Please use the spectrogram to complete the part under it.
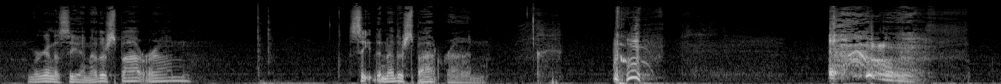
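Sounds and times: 
speech: 0.3s - 2.0s, 3.5s - 5.6s, 6.2s - 6.5s
person with a cold coughing: 6.1s - 6.7s, 8.3s - 9.4s
person with a cold clearing throat: 6.2s - 6.7s, 8.3s - 9.4s.

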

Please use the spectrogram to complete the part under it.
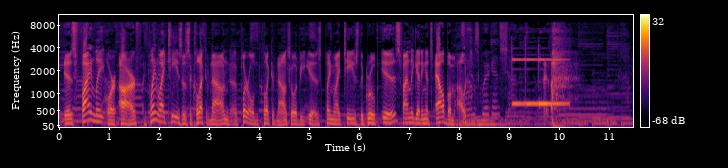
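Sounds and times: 
speech: 0.1s - 10.2s
doorbell ding-dong sound effect: 9.0s - 10.2s.

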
